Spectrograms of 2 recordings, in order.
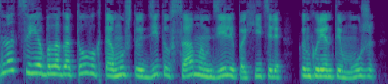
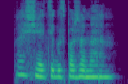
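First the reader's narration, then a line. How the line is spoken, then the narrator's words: Quiet. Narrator (Russian): тихо сказала она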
